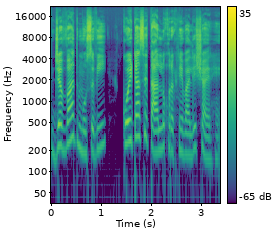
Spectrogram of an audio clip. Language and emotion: Urdu, neutral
